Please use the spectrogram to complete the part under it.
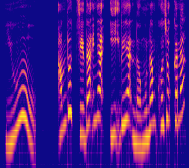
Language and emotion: Santali, disgusted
